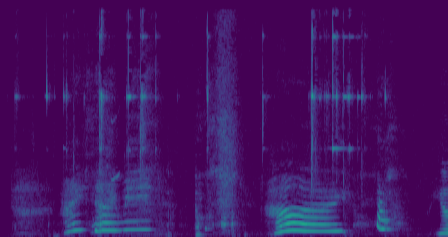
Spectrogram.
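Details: A pet dog 'talking' when especially happy: two drawn-out, moaning, howl-like vocalizations that rise then hold a steady tone, separated by brief breathy sounds and a soft short yelp, with quiet human voice around them.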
